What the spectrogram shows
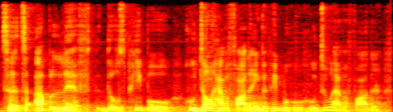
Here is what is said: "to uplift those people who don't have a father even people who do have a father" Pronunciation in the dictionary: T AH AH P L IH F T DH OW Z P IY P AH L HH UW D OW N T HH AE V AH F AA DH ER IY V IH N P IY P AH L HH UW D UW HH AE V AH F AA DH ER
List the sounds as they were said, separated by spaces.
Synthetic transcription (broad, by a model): T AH AH P L IH F T DH OW Z P IY P L HH UW D OW N T HH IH V AH F AA DH ER IY V IH N P IY P L HH UW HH UW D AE V AH F AA DH ER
